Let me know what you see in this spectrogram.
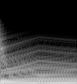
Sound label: Deep JD 990, baesse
